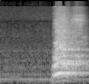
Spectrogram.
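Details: A dog lets out a single loud, sharp bark that breaks in suddenly and fades quickly, right after a person asks whether there is a squirrel; a steady low hum runs underneath.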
